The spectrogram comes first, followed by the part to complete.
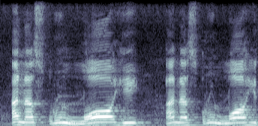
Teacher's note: جیسے انصر اللہ، انصر اللہ، تو لفظ اللہ سے پہلے اس وقت را کے اوپر پیش ہے تو لفظ اللہ کا لام موٹا ہو کر پڑھا جا رہا ہے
